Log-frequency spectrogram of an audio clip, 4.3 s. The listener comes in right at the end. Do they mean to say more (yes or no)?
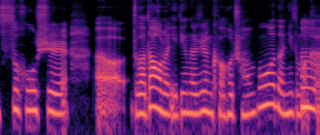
yes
